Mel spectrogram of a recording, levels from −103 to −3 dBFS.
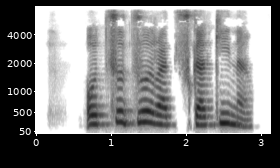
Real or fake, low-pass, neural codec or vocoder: real; 7.2 kHz; none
